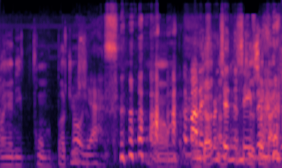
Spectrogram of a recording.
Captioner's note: laughter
